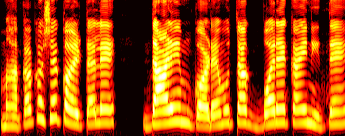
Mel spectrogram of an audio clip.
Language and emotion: Goan Konkani, angry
